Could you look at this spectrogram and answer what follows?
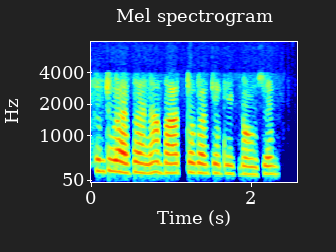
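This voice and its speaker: A woman's voice: mid-range voice, fairly even intonation, moderate pace, no room sound, lightly acted. Woman playing agreeable lonely mother, tinny phone line. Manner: brief, agreeable replies with frequent soft hums. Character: lonely, ailing middle-aged mother, gently agreeable. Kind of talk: staged casual phone conversation in Hindi. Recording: tinny, band-limited phone call recording.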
